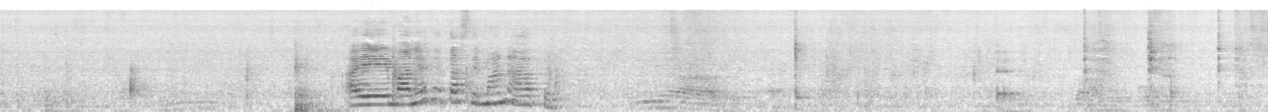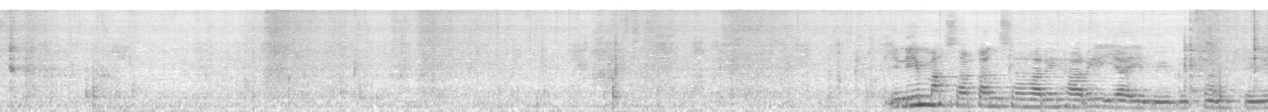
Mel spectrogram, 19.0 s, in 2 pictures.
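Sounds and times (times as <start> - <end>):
spice paste sizzling in oil: 0.0 - 19.0
wooden spatula scraping a pan: 6.0 - 17.3.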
